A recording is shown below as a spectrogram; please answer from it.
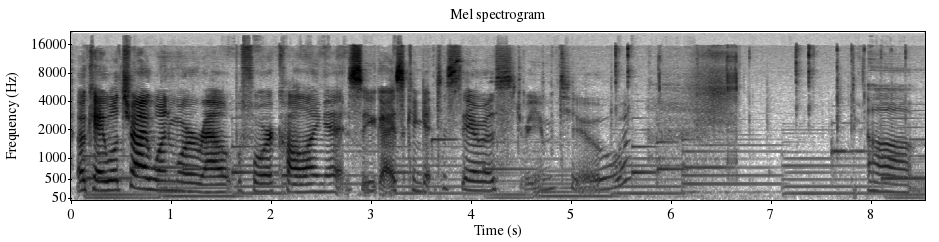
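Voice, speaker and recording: A woman game streamer reading text aloud and commenting casually, with an expressive delivery. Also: mid-range voice.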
